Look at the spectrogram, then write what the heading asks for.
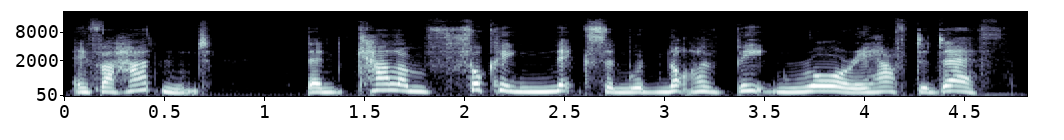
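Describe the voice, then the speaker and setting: A woman's voice: medium pitch, moderate pace, dry recording, studio quality, close to an everyday voice. A woman narrator playing a weary, tearful female police detective in an audiobook, self-blaming and defensive. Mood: frustrated, self-blaming.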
